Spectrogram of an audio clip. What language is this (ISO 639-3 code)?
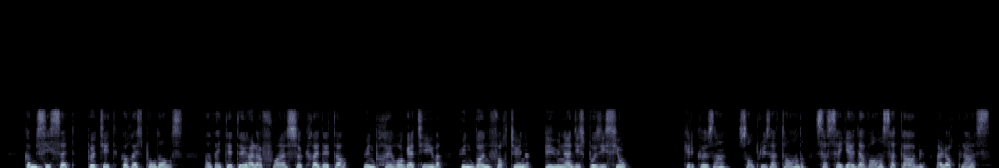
fra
